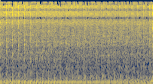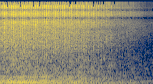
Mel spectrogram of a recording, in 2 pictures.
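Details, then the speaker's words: Small minibike/tiller/mower engine running on choke while warming up, after carburetor cleaning: choppy, uneven idle thumping about three beats a second, throttle blip sags away; still running rough, unchanged after cleaning. "That's not great."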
